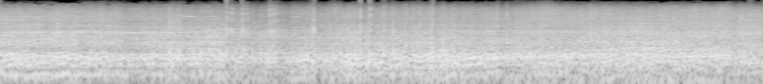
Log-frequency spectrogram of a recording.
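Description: Several vintage motocross motorcycle engines running at race revs as the bikes ride through a turn, their overlapping engine notes wavering up and down.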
